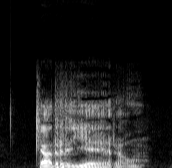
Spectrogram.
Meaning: street
- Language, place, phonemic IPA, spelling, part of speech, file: Occitan, Béarn, /karˈrjɛ.ɾo/, carrièra, noun, LL-Q14185 (oci)-carrièra.wav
